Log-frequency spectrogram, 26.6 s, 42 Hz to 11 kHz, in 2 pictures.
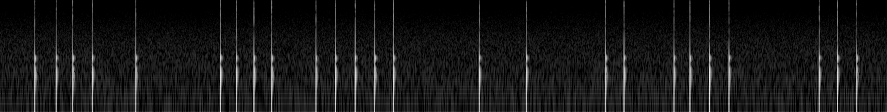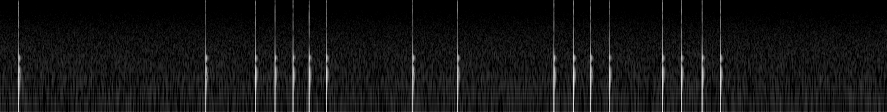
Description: Tap code, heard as taps on a table, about 4 knocks a second. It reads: QUAIL EAT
